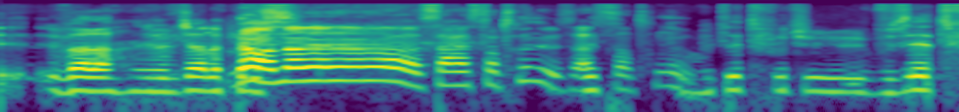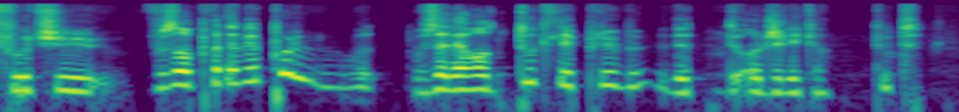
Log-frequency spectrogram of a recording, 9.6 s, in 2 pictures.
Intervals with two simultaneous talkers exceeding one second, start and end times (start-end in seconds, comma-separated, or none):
none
